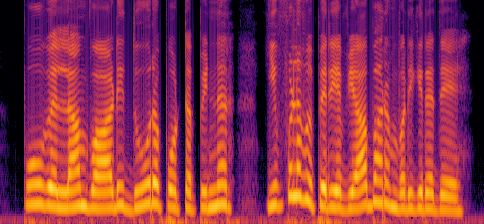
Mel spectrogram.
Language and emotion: Tamil, sad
